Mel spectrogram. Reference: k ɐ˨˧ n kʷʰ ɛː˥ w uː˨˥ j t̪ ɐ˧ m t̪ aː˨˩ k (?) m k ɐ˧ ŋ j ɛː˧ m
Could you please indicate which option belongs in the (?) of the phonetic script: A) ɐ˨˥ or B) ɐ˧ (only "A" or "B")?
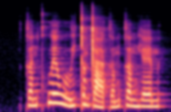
A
